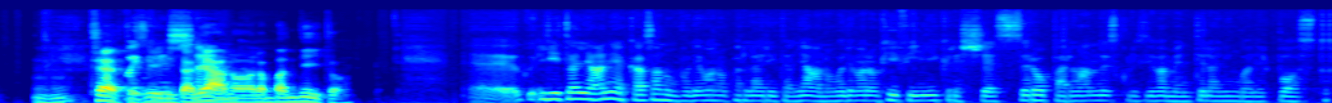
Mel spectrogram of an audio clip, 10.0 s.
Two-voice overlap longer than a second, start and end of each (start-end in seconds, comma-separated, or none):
0.8-2.2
